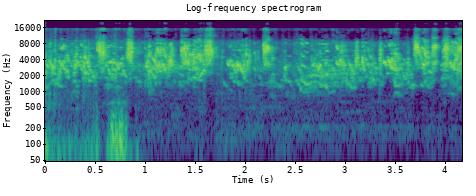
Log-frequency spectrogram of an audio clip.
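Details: Budgies twittering in a dense high chatter of quick chirps and squeaks; a brief low thud sounds near the start.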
